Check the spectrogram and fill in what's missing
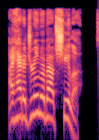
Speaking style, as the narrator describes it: Stan blurted out

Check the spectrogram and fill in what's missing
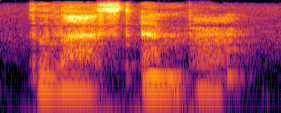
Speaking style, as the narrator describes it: whispered

